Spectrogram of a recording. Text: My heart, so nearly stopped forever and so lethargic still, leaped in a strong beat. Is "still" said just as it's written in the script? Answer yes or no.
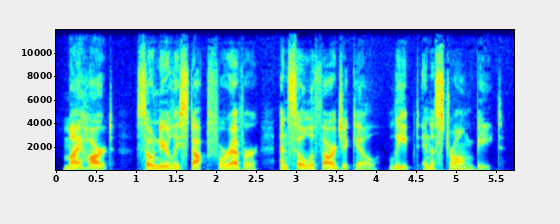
no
